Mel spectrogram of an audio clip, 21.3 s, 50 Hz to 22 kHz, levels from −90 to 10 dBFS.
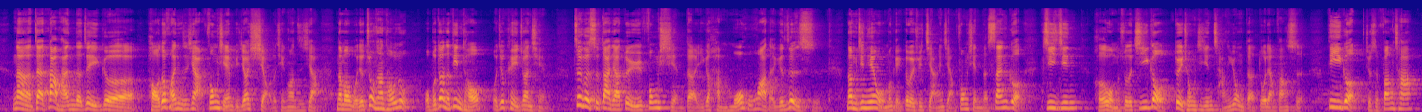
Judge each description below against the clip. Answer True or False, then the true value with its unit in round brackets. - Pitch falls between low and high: True (180 Hz)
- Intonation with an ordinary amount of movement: False (6.4 semitones)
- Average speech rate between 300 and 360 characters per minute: True (310 characters per minute)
